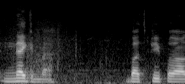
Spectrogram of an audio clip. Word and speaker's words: Nigma: Yeah, because it's supposed to mean star in Arabic and it's pronounced as Nejma.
